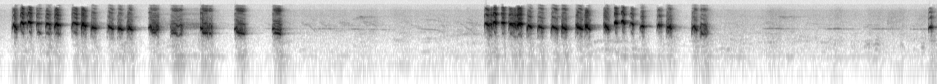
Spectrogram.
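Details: Ngeplong-style song of an orange-headed thrush, played to train a silent caged thrush: two bursts of rapid, bright, chirping notes, each about two seconds long, separated by a long quiet gap, with a lone note at the end.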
